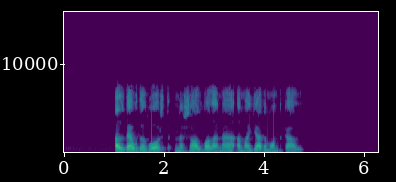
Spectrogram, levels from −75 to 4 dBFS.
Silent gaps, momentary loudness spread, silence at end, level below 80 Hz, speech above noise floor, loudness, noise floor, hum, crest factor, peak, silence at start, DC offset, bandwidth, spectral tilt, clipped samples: none; 11 LU; 1.55 s; -72 dBFS; 49 dB; -30 LUFS; -79 dBFS; none; 22 dB; -10 dBFS; 1 s; under 0.1%; 8.2 kHz; -3.5 dB/octave; under 0.1%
